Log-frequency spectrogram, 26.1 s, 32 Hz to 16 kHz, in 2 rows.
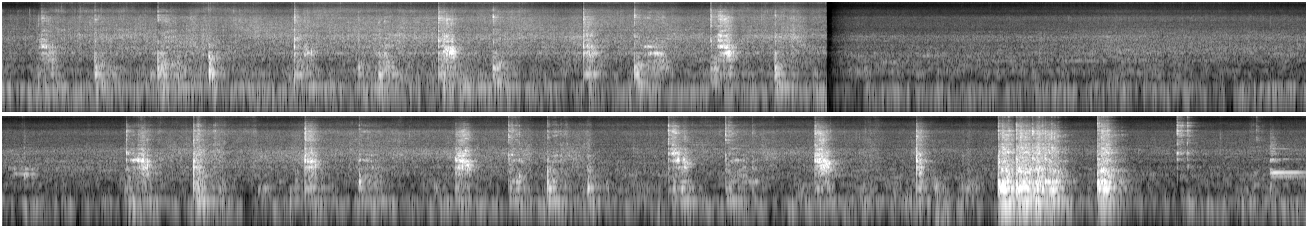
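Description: Potato and spinach sizzling in a steel kadhai while a utensil stirs it, scraping and knocking against the pan about once a second. About 8 seconds in the sound breaks off and comes back as a quieter sizzle, and the stirring knocks start again a few seconds later.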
